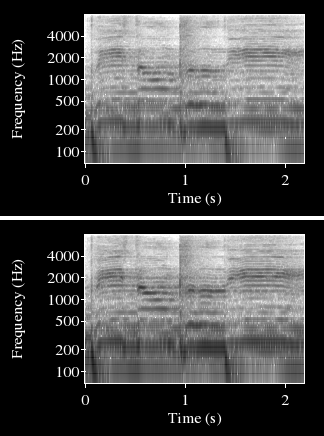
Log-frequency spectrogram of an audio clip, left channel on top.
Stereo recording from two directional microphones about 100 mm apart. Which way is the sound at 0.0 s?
20° right (ahead or behind).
